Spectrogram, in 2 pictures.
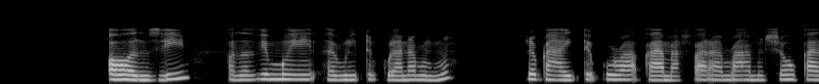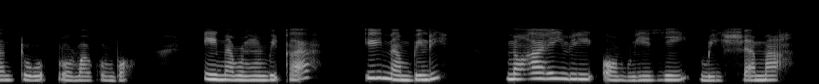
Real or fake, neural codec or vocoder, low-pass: fake; autoencoder, 44.1 kHz, a latent of 192 numbers a frame, MeloTTS; 5.4 kHz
